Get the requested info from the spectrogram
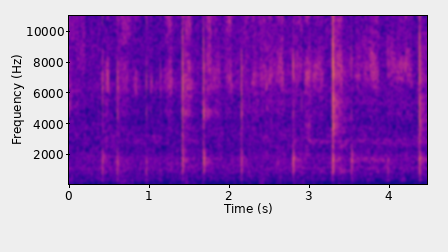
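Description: Chalk writing on a blackboard: about nine sharp, irregularly spaced taps and clicks of the chalk as letters are written, the strongest a little after three seconds in.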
